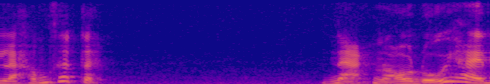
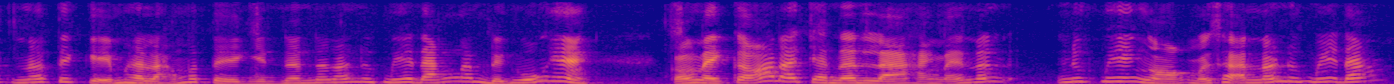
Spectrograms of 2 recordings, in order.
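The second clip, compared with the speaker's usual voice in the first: ordinary delivery, nothing marked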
